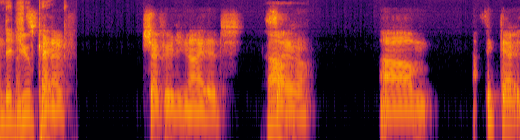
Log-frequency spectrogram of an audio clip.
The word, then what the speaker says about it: Sheffield: I don't even know if I'm pronouncing it right. Yeah, that's correct. Sheffield, England.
